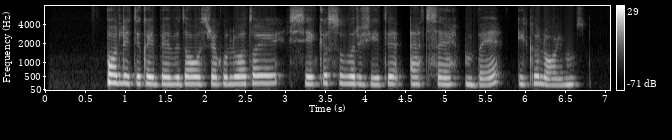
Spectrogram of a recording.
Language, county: Lithuanian, Marijampolė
